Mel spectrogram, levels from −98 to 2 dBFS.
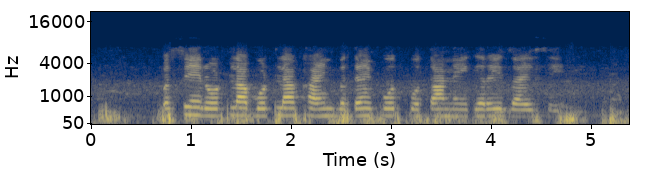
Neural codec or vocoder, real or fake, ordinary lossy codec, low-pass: none; real; Opus, 24 kbps; 7.2 kHz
